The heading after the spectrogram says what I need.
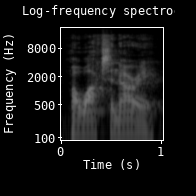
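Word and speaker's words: Mwaxanaré: the tiefling and princess my walks in RA there's actually an extra syllable in there by the way my walks up my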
